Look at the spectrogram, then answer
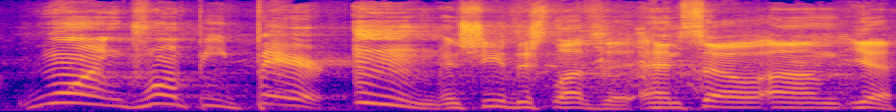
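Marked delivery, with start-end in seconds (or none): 0.1-1.6 grouchy, grumpy bear voice. Describing reading a children's book to Willow, doing the grumpy voice. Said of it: "I like get my grumpy voice and I'm like".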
